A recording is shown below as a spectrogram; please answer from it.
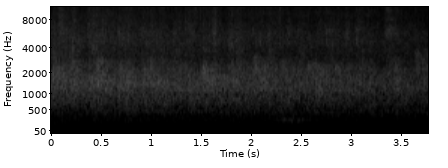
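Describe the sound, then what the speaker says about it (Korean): A church congregation applauds after an infant baptism at a Sunday worship service, a steady, dense wash of clapping from many hands that holds evenly throughout, heard from within the sanctuary. "박수로 축하해 주시기 바랍니다."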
